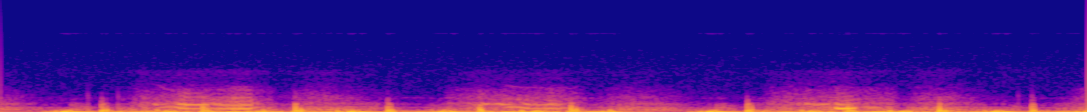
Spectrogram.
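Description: Low, muffled thumping heartbeat with a steady slow rhythm under a soft humming rumble; resting heartbeat.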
